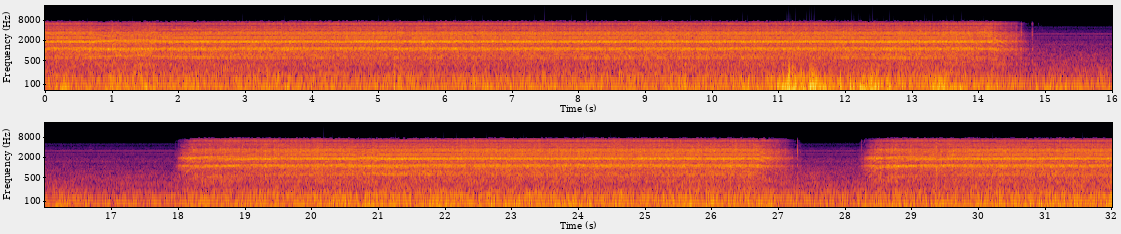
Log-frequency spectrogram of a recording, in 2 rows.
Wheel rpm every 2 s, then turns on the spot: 160, 160, 160, 160, 160, 160, 160, 30, 0, 120, 160, 160, 160, 80, 100, 160.
none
